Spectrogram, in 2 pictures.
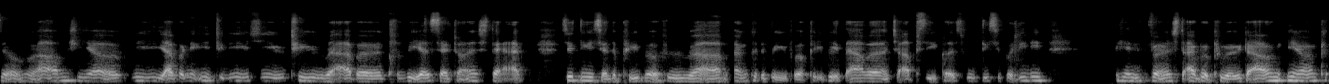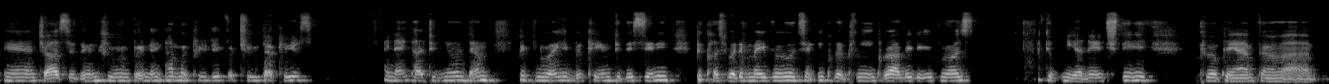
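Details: Adult speaker born deaf, now using bilateral cochlear implants, self-described as having a deaf accent; deaf speech (hearing-impaired speech).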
